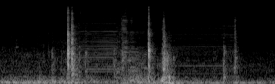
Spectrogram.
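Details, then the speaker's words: 2006 Honda Odyssey driver-side power sliding door after repair: a low motor hum with crisp latch clunks as it closes and catches normally, no longer over-pulling, straining and releasing. "again notice it is not over pulling the door and then releasing it later it's going right"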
